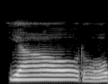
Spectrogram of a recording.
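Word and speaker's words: 幺: 그랬을 때 분별하기 위해 가지고 숫자 1은 야오로 발음을 해 가지고 대답을 하면 됩니다.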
